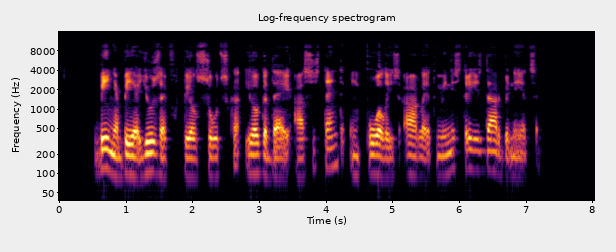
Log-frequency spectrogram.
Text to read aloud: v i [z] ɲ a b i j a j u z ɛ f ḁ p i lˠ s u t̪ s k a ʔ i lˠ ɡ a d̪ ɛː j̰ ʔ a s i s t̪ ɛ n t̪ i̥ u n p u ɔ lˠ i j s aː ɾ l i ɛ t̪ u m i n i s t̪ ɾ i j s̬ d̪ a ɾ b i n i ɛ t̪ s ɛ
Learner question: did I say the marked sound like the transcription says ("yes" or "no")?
no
